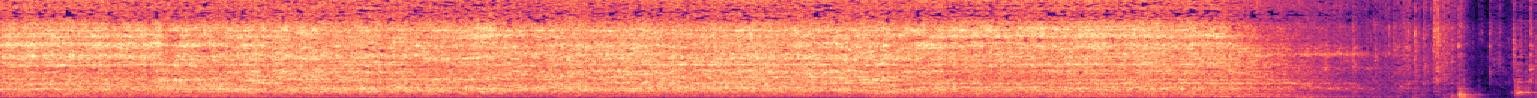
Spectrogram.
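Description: A blender whirs loudly and winds down.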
